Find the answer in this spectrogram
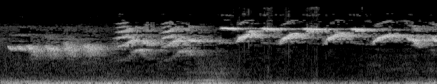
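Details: Sumatran leafbird song used as a lure to make silent birds sing: varied warbling phrases, an initial buzzy chatter, then sweet whistled notes and slurred rising-falling trills at high pitch, repeated in quick succession, with faint low background hum.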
